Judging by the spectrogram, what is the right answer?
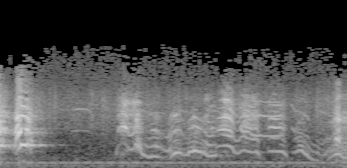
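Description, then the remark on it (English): Two dogs, a male and a female named Flash and Muggsy, are put in together. A sharp bark or two at the start, then a long run of high, wavering whimpers and whines rising and falling in pitch, over a faint steady hum. “I'll not have a dog running over my bed of prize petunias.”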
